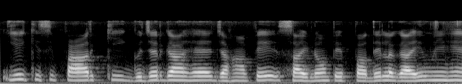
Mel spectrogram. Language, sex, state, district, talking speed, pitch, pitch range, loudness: Hindi, female, Delhi, New Delhi, 170 wpm, 190 Hz, 175-195 Hz, -15 LUFS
